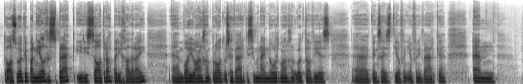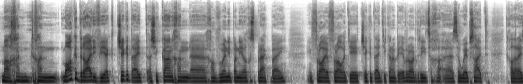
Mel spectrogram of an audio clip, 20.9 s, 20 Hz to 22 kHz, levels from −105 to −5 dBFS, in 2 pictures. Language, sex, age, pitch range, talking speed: English, male, 20-39, 110-130 Hz, 220 wpm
